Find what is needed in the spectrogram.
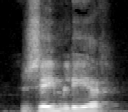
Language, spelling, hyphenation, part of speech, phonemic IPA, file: Dutch, zeemleer, zeem‧leer, noun, /ˈzeːm.leːr/, Nl-zeemleer.ogg
- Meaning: 1. chamois leather, wash-leather 2. a cloth of chamois leather used for cleaning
